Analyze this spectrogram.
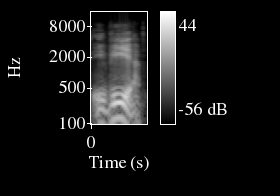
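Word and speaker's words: Evija: to was the Lotus Evia uh spelled e-v-i-j-a but pronounced Avia this is the Amira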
